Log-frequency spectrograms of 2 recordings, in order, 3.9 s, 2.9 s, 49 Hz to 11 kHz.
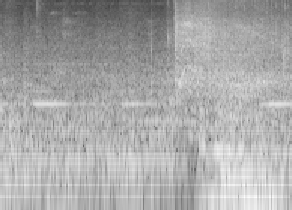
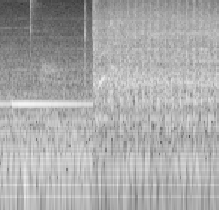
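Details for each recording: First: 2005 Chevy Equinox 3.4L with the main relay reinstalled after its damaged wire was repaired: the engine cranks briefly, catches, and settles into a steady, even idle, starting and running normally. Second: 2005 Chevy Equinox 3.4L cranking during a waste-spark test: the starter turns the engine over at an even pace with no firing; spark and fuel pressure are good, and the injectors get no power because the main relay is not turning on.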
